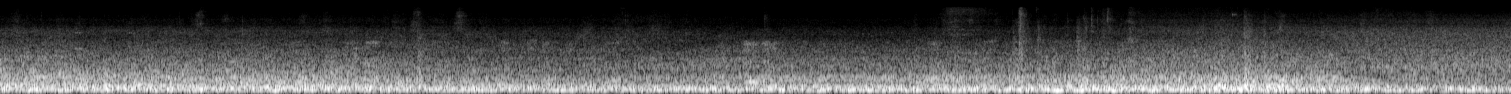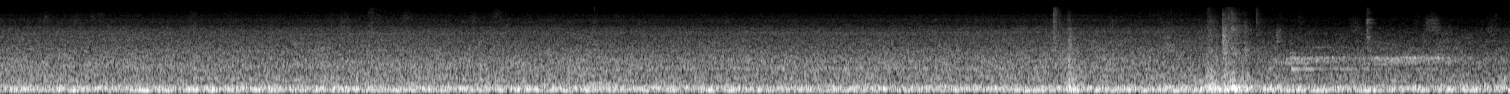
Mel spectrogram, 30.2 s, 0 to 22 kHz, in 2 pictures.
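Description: Interior of a rubber-tyred MR-63 metro car: a heavy rolling rumble as the train brakes into a station, easing about halfway through as it comes to a stop, then the steady hum of the standing train. Near the end comes a sharp knock and a brief two-tone signal as the doors close.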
